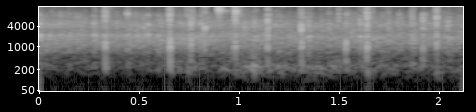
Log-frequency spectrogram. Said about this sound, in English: And so I just want to give a shout-out to the whole team. We love you guys so much. And, yeah, go ahead and give them a clap.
